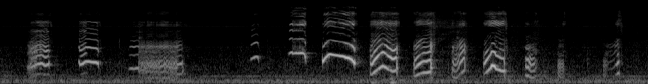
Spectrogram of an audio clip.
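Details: Neshima, a puppy, cries out while dreaming a nightmare: rapid, squeaky yips and short whines, several arching downward in pitch, delivered in a quick irregular burst over a quiet room hum.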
